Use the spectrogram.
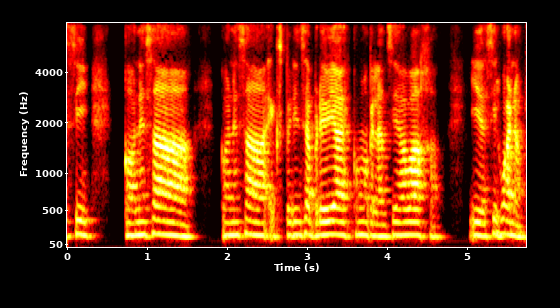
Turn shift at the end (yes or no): no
